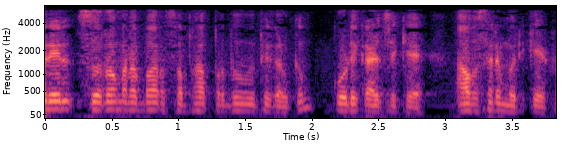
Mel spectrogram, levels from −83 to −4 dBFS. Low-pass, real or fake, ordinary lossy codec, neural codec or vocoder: 5.4 kHz; real; MP3, 48 kbps; none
